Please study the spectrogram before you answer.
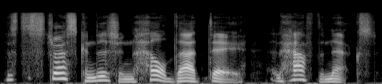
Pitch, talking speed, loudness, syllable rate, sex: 160 Hz, 155 wpm, -19 LUFS, 4.1 syllables/s, male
